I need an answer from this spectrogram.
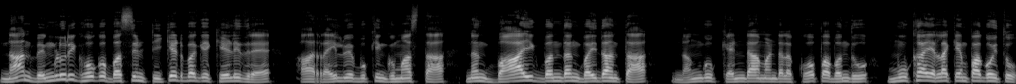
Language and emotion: Kannada, angry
